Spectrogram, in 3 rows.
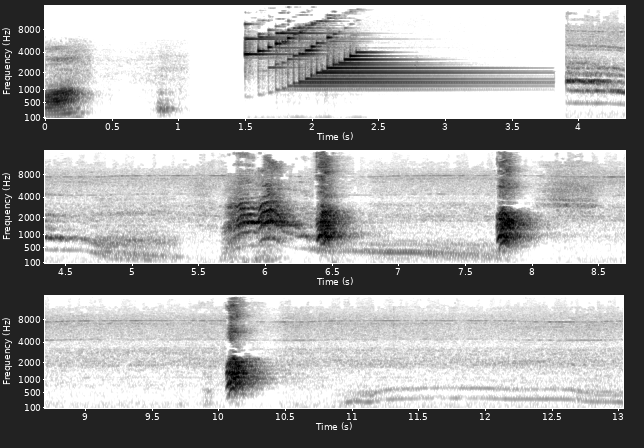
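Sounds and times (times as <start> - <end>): bright chiming jingle: 1.5 - 3.9
small dog barking: 5.8 - 6.8, 7.7 - 8.1, 10.0 - 10.5.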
